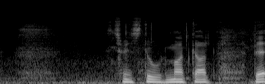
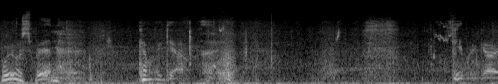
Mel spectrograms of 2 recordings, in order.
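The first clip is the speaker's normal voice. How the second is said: straining effort; 9 semitones higher, 7 dB quieter than usual. Real, not acted. Straining up slippery climb.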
